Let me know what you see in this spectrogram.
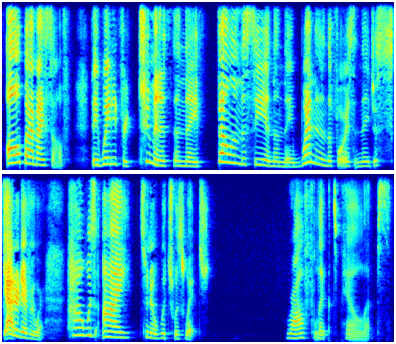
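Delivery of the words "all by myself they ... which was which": high, loud indignant protest; Piggy protesting the blame; indignant cry. A narrator's reading. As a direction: fling the question back at him.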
